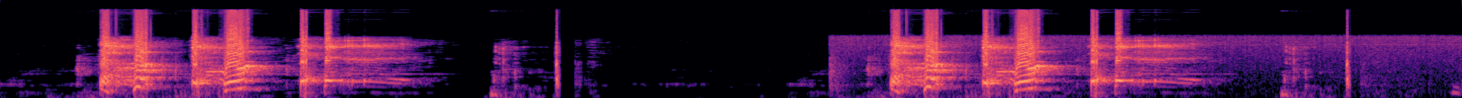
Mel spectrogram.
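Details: Cough recorded at home by a person who attributes it to EMF exposure.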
